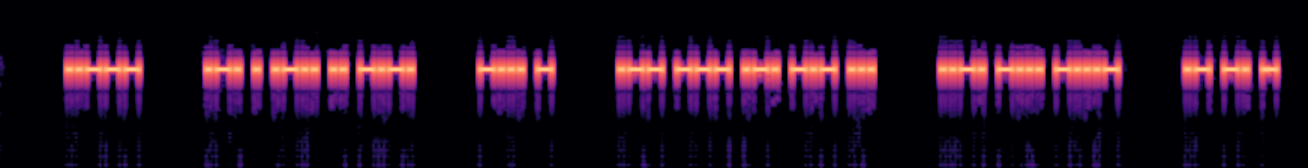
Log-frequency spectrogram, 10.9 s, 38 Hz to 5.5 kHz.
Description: Morse code, heard as a keyed tone, about 30 wpm, 700 Hz. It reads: 2 RELIC BT WORKS FB <BT> ANT
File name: UK MASTER QSOs TRAINING / 30WPM / UK MASTER QSOs 0015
